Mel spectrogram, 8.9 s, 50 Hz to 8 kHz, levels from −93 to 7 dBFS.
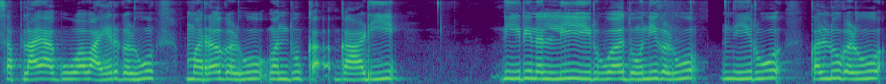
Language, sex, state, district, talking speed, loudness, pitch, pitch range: Kannada, female, Karnataka, Belgaum, 75 wpm, -18 LUFS, 240 Hz, 230-250 Hz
